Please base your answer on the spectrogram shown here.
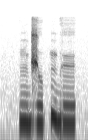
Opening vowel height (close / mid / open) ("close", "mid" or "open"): close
